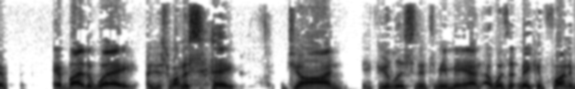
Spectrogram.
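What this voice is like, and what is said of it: Usual voice. Nothing is said of it.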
